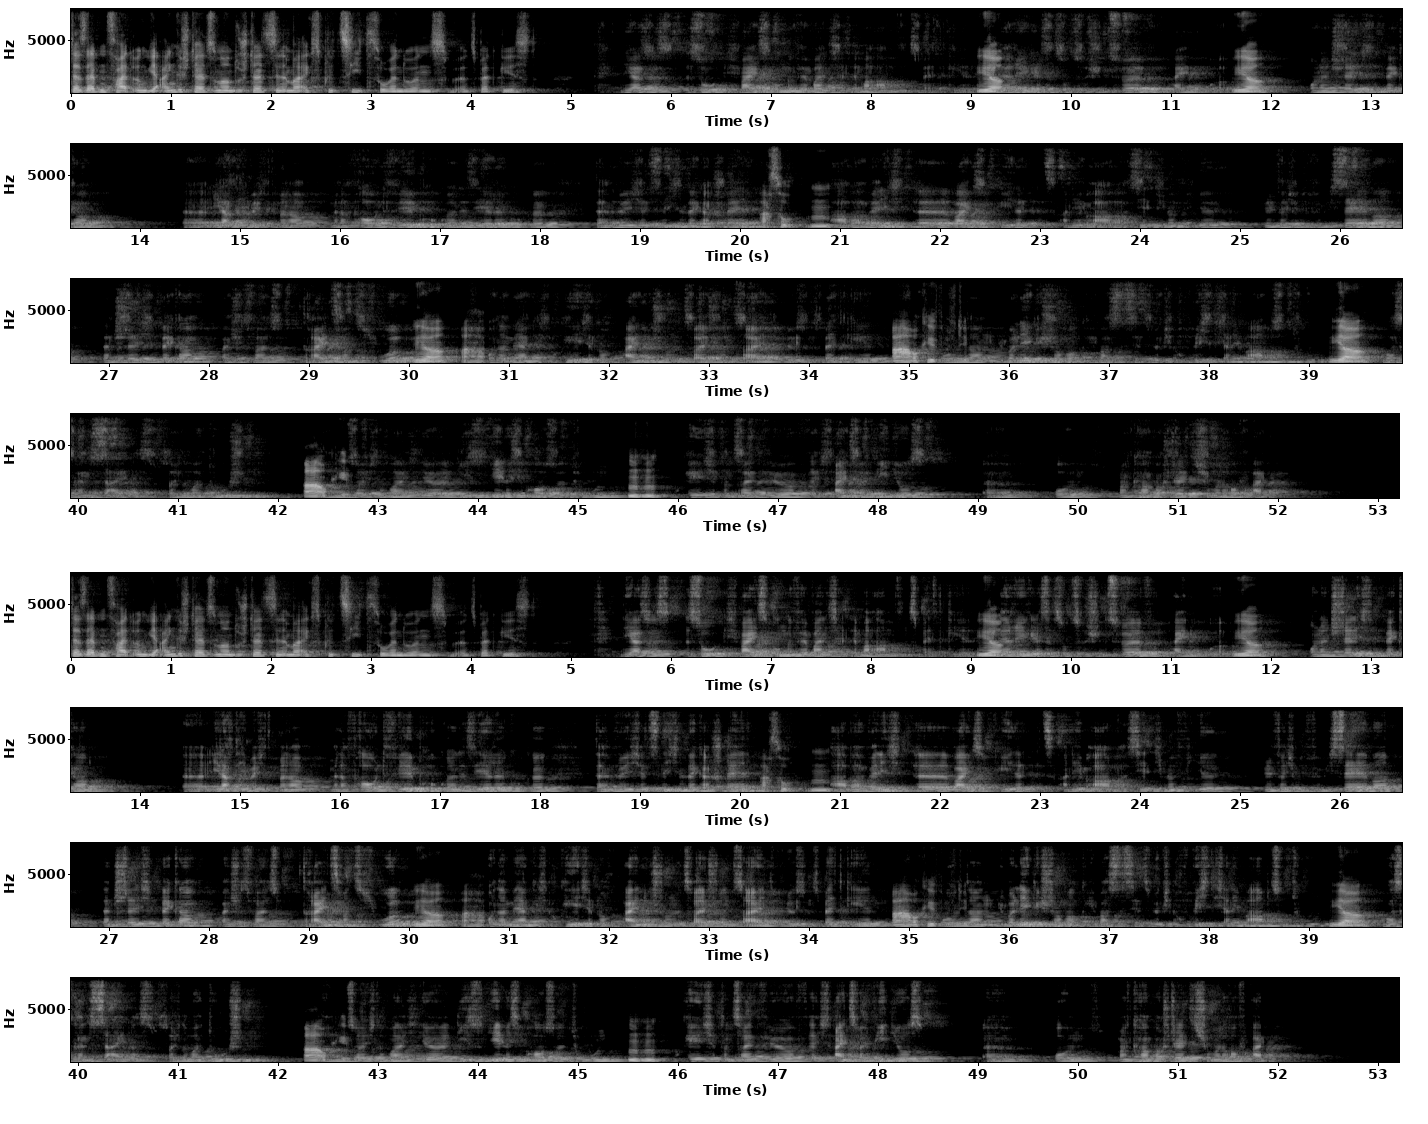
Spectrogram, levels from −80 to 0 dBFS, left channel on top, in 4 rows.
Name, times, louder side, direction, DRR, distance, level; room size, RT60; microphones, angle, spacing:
voice 1, 0.0-4.6 9.1-9.3 11.6-12.0 20.2-20.9 30.0-30.8 34.8-35.3 35.6-35.7 39.2-39.6 42.3-42.8 45.5-45.8, left 2 dB, 20° left, 12 dB, 0.7 m, -30 dB
voice 2, 5.2-11.6 12.4-13.6 14.4-18.3 18.6-20.2 20.9-24.9 25.2-26.6 26.9-30.0 30.8-34.7 35.3-39.2 39.7-41.8 42.4-45.4 46.1-48.5 49.1-49.4 49.8-50.1 50.4-51.8, right 2 dB, 70° right, 1 dB, 5.7 m, -37 dB
24.5 x 18.0 x 9.1 m, 1.1 s
head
